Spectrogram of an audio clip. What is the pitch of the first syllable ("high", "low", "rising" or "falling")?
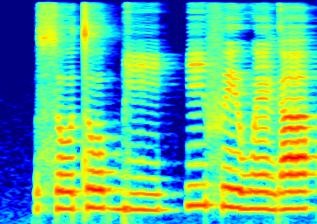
low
